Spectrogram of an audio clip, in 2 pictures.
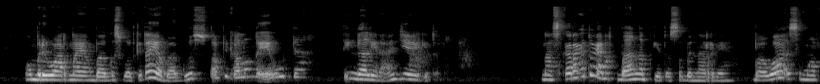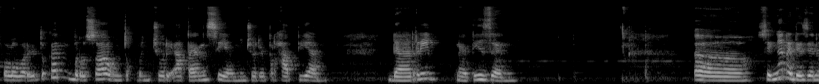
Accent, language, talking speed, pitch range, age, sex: native, Indonesian, 145 wpm, 185-250 Hz, 20-39, female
